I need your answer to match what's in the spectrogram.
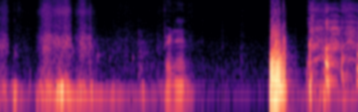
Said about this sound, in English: got a fart out. Dude, I ate these. That was real.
